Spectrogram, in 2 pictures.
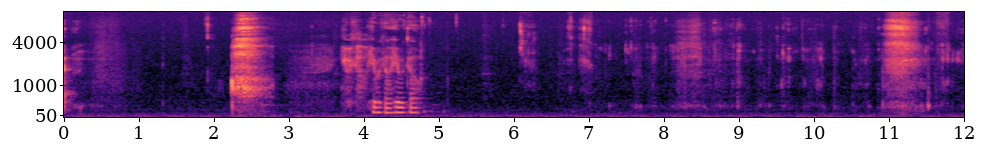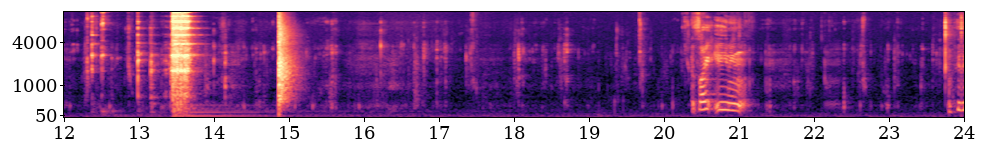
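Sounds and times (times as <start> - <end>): close chewing: 6.1 - 13.0, 14.4 - 20.5, 21.1 - 24.0
knife scraping ceramic plate: 12.4 - 15.0
cutlery clink: 12.4 - 15.2.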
